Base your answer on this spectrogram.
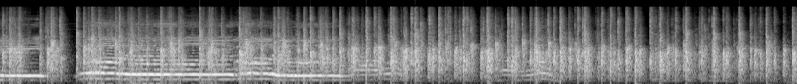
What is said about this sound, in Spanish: Listo, así que un gran aplauso para Fernando Godoy.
